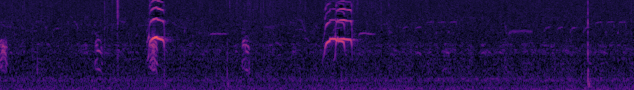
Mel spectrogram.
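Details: A Eurasian oystercatcher at the Rantumbecken on Sylt, Germany, gives two loud, shrill piping 'kleep' calls about two seconds apart, with fainter calls from other birds between them.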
